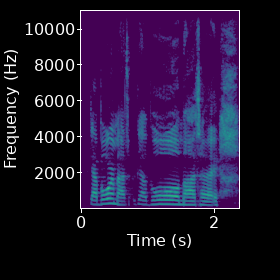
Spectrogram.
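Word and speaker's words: Gabor Maté: Gaber Mate? I don't know how to say his name. Gaber Mate? Gabor Mate.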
